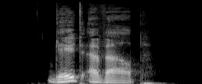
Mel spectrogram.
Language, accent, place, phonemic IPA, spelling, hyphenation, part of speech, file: German, Germany, Berlin, /ˈɡɛltʔɛɐ̯ˌvɛʁp/, Gelderwerb, Geld‧er‧werb, noun, De-Gelderwerb.ogg
- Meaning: earnings, pay, wages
